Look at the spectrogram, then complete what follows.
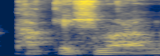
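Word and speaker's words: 竹島: 그 섬도자를 시마라고 읽죠. 그래서 그 다케시마라고 얘기를 하는 겁니다. 얘네들이. 그 다음에 이제 뿌리 근자를 리라고 읽습니다. 얘네들이. 훈독을 하는 거죠. 그러니까 시마네 현의 이름은 다 혼독을 하는 겁니다.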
